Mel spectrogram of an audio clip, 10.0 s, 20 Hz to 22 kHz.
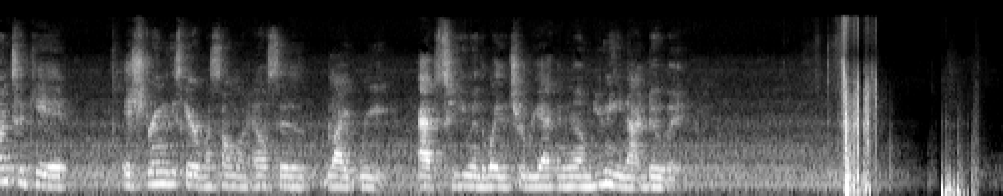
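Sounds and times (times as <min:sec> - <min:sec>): faint room hum: 0:00.0 - 0:10.0
phone rubbing on microphone: 0:08.0 - 0:09.8.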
